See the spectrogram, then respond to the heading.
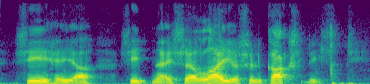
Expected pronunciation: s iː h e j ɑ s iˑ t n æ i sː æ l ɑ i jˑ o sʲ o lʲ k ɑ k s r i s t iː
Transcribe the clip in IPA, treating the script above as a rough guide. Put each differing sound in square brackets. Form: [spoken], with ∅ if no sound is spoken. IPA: s iː h e j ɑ s iˑ t n æ i sː æ l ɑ i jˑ o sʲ o lʲ k ɑ k s r i s t iː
